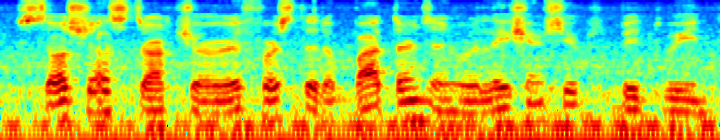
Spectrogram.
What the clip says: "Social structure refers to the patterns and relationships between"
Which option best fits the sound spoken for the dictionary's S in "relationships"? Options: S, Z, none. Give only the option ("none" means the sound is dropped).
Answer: S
